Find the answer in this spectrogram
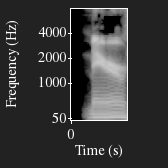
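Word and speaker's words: Mare: Mayor spelled like a horse, not like the actual mayor.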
